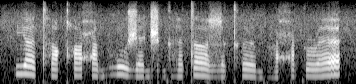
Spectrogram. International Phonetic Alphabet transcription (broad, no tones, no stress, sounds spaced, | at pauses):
j ɛ tʰ ɜ qʰ ɯ ħ ɛ bʱ u ʒ ɛ d͡ʒ ə ɡʱ ɛ t ɜ ɮ ɘ kʰ ɘ bʱ ə ħ ɘ k ɹ ɛ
